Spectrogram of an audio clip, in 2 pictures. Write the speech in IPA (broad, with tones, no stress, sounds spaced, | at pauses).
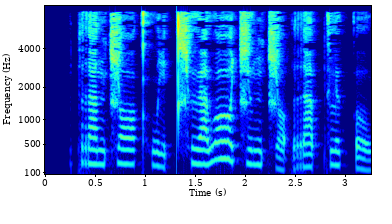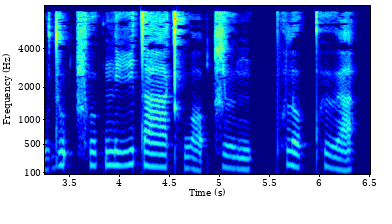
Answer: p r a˧ n t͡ɕ ɔː˧ kʰ w i˨˩ t̚ t͡ɕʰ ɯ˧ a̯ w ɔː˥˩ t͡ɕ ɯ˧ ŋ t͡ɕ ɔ˨˩ ʔ r a˦˥ p̚ k l ɯ˦˥ k̚ ʔ oː˩˦ w d u˦˥ ʔ t͡ɕʰ u˦˥ k̚ n iː˦˥ t aː˧ kʰ w ɔ˨˩ ʔ t͡ɕ ɯ˧ ŋ | pʰ l o˨˩ k̚ pʰ ɯ˨˩ a̯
